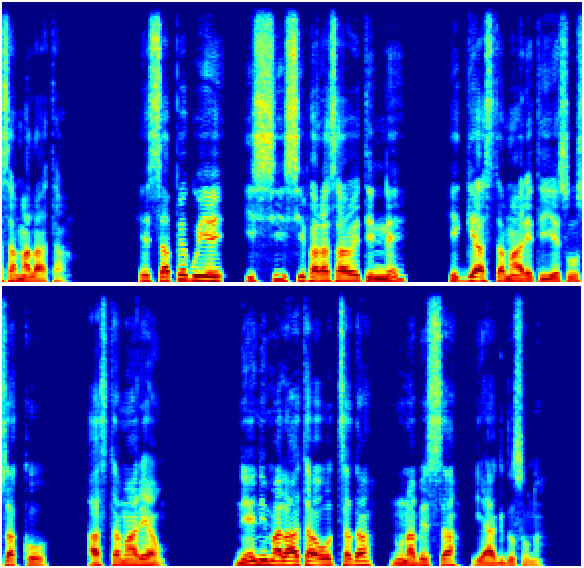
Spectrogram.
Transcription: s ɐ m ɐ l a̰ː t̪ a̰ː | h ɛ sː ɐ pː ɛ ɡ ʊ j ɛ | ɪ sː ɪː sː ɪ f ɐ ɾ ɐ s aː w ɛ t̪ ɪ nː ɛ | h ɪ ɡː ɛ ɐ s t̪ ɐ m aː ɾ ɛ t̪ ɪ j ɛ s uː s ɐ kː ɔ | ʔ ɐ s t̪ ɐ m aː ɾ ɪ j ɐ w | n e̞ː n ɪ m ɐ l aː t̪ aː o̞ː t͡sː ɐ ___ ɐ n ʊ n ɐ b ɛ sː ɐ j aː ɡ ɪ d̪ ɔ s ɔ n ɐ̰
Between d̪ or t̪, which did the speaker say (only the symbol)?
d̪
